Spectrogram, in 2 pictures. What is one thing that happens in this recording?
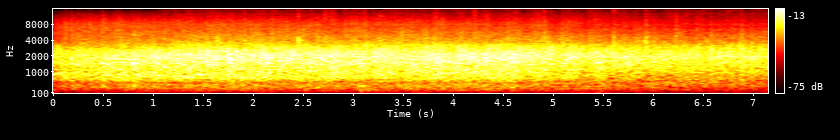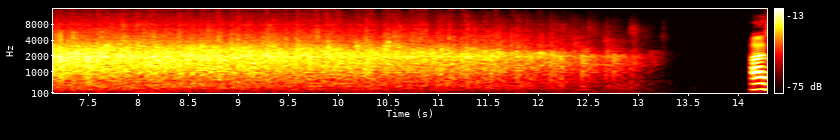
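A large audience applauds loudly in a big hall, then the applause fades away.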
